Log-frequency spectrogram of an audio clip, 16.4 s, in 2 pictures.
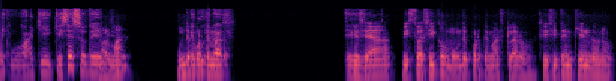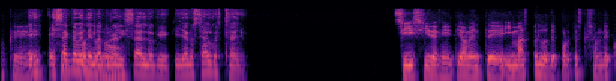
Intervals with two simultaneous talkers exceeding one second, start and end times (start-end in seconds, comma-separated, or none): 8.6-10.0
